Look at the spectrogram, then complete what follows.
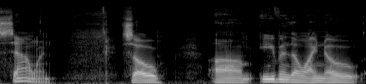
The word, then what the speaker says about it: Samhain: Irish and Celtic words like salmon okay it's pronounced salmon so you go who's that SW Egan this the way they spell it is s am h AI and looks like Samhain but it's pronounced salen so even though I know that candle mouse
